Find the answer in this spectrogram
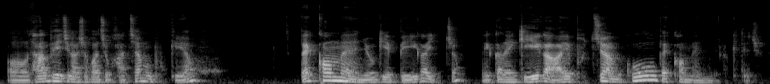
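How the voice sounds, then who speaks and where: Patient male language teacher. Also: medium pitch. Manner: explains patiently, drills verb forms by repeating them slowly. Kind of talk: online grammar lesson.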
